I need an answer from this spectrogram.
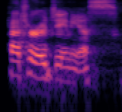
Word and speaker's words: heterogeneous: homogeneous and heterogeneous and if you have problems remembering how to say it it's like the word genius like super smart right uh and so you're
